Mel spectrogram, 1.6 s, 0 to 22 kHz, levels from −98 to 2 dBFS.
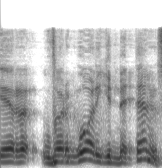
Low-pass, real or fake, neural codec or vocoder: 10.8 kHz; fake; codec, 24 kHz, 1 kbps, SNAC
